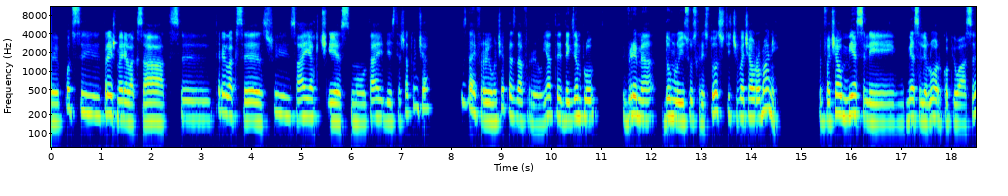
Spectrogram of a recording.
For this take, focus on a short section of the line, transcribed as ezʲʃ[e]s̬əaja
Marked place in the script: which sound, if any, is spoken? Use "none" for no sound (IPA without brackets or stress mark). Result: i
